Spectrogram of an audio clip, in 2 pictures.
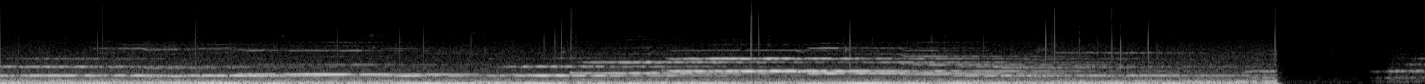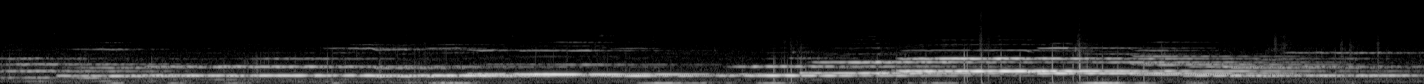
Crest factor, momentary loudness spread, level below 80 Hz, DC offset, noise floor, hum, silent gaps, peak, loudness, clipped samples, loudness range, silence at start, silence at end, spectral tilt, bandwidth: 14 dB; 12 LU; -24 dBFS; under 0.1%; -65 dBFS; none; none; -4 dBFS; -19 LUFS; under 0.1%; 12 LU; 0 s; 0 s; -10 dB/octave; 3.8 kHz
